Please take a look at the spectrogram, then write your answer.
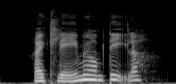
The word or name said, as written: reklameomdeler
